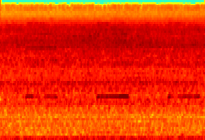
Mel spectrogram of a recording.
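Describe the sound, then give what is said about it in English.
Backup beeper on an asphalt dump truck reversing toward a paving loader, steady tonal beeps riding over a constant, broad diesel engine rumble. “He's got a fresh load of asphalt, also known as tarmac, and he's going to back up right to the loader, and they will continue on.”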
